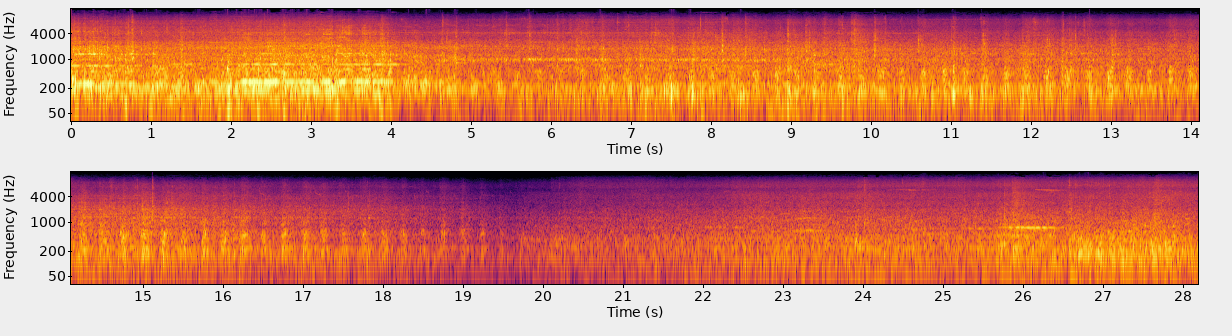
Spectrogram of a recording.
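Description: Heritage-railway compartment coaches rolling past with their wheels clacking over the rail joints, the sound fading as the train draws away. After a cut near two thirds through, a steam-hauled train approaching, slowly getting louder.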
